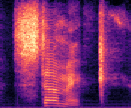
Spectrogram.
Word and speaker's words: stomach: okay instead of stage the c c uh CH there at the end makes a k sound stomach stomach stomach okay very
